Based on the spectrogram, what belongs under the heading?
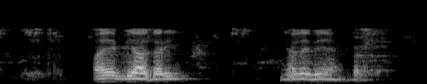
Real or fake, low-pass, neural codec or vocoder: fake; 5.4 kHz; vocoder, 22.05 kHz, 80 mel bands, HiFi-GAN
